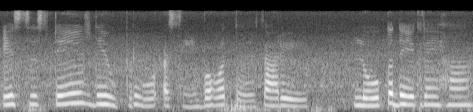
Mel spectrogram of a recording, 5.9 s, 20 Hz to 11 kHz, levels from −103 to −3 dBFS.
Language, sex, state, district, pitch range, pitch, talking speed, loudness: Punjabi, female, Punjab, Kapurthala, 215-255 Hz, 240 Hz, 110 wpm, -17 LUFS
